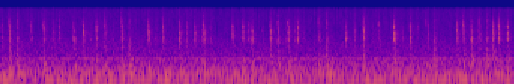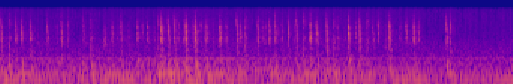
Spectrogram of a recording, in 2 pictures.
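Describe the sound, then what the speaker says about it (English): Someone types steadily on a computer keyboard while writing a document in Microsoft Word, a quiet, continuous run of rapid key clicks with occasional louder strokes and short pauses, nearby and alone. "Now we'll finish typing the mailer."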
